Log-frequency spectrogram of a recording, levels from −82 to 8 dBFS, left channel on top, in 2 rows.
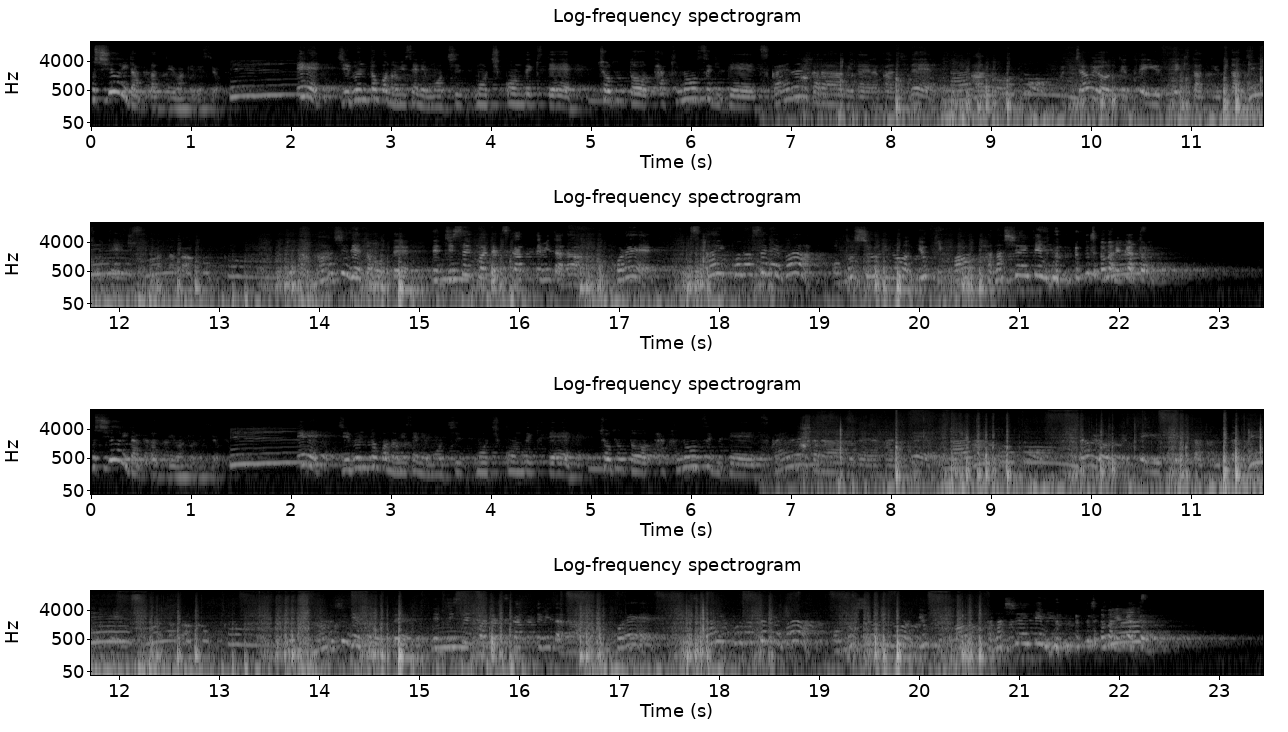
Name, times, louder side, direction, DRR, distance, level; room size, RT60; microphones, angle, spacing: voice 1, 0.0-1.3 2.1-4.8 5.1-8.5 8.8-11.6 11.9-12.1 12.5-12.7 13.7-16.7 16.9-17.3 17.7-22.3, left 2 dB, 55° left, 2 dB, 1.4 m, -40 dB
voice 2, 1.4-2.2 5.0-5.3 5.9-6.1 8.5-10.0 11.6-13.9 15.1-15.7 16.6-17.0 19.2-19.6 21.9-22.2, right 2 dB, 20° right, 9 dB, 0.4 m, -44 dB
sound 1, 6.7-20.7, right 3 dB, 90° right, 0.7 m, -38 dB
24.5 x 20.0 x 2.5 m, 2.2 s
head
